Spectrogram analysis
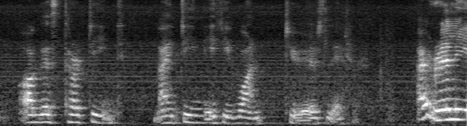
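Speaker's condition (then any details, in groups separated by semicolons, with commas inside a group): Multiple sclerosis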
